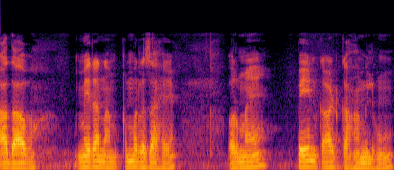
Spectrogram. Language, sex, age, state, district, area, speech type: Urdu, male, 18-30, Delhi, North East Delhi, urban, spontaneous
